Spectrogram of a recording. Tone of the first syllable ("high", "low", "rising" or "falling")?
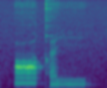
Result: high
